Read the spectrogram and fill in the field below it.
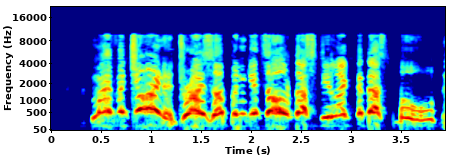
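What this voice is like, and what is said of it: Put-on English accent. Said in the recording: “I'm going to say this in an English accent”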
